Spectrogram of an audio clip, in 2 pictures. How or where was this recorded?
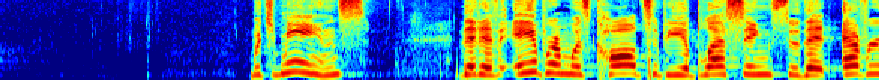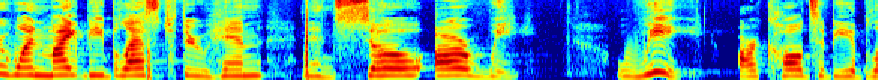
large echoing room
